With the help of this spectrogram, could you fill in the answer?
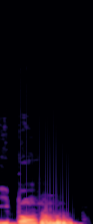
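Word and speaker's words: ibọn: the word for gun in Yoruba is ibon. Ibon. Ibon. Yes. Ibon. Yes. So is that How would you spell it? that would be IBON.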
